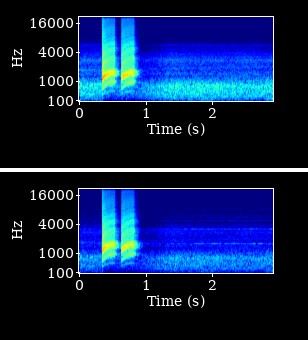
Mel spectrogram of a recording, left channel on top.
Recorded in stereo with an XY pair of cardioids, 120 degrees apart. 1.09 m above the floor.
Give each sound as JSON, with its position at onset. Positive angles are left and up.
{"t": 0.3, "sound": "an alarm", "azimuth_deg": 20, "distance_m": 0.7}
